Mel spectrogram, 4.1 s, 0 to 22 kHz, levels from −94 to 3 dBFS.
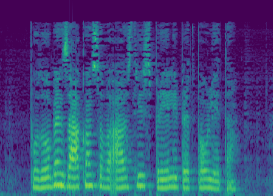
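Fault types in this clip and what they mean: AAC compression: The speech has nothing above 13.8 kHz, so the top end sounds dull. Codec damage is plainly audible through the whole clip. Sibilants turn fizzy, and sustained sounds warble and smear. The cause is likely AAC-LC coding at a low bitrate. This coder quantises each frame's spectrum against a model of hearing. Short of bits, it drops the highest band and coarsens the rest. The sound points to about 32 kbps.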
